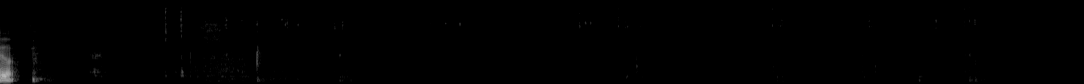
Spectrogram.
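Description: Faint computer mouse clicks, scattered in small clusters every second or two.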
